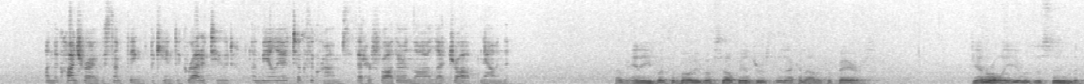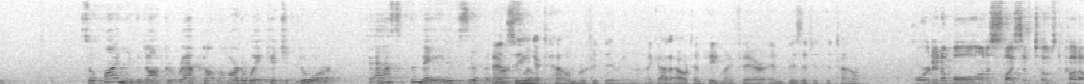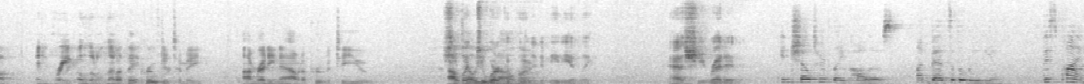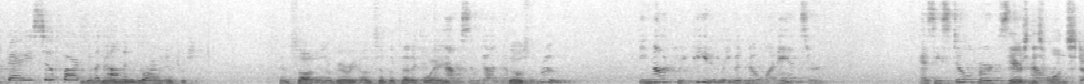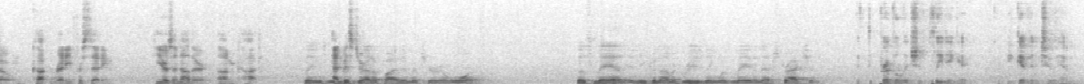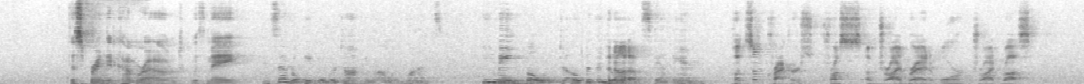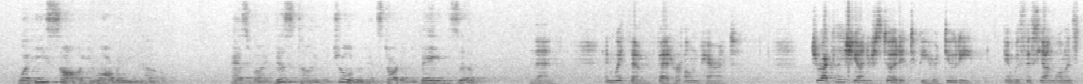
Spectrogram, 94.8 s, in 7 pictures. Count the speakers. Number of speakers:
eight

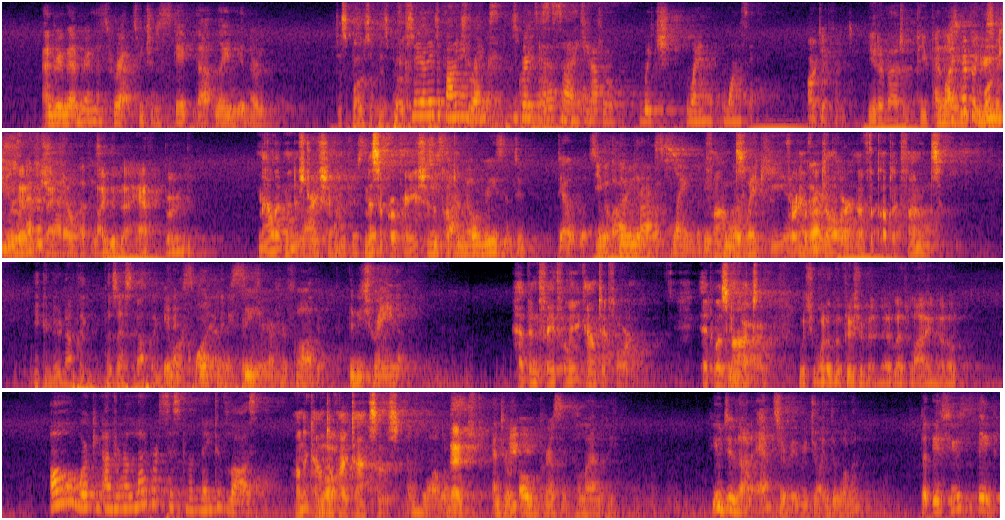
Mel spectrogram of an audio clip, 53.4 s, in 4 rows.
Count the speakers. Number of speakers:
eight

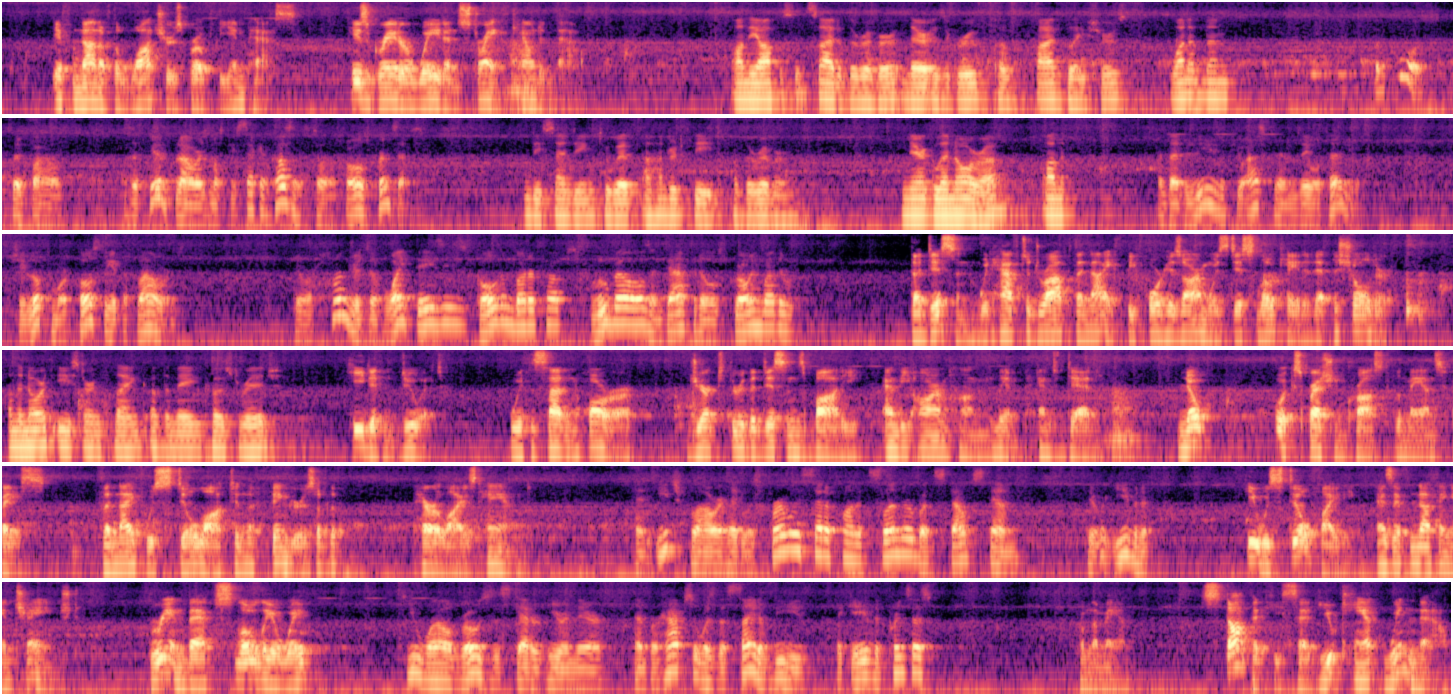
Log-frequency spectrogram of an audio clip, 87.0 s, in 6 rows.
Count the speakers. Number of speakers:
three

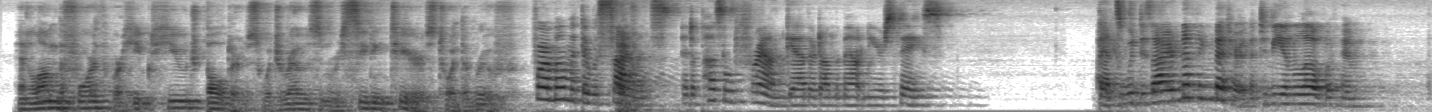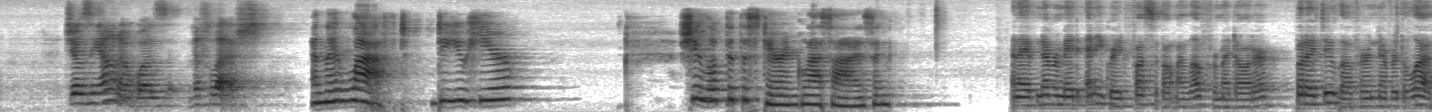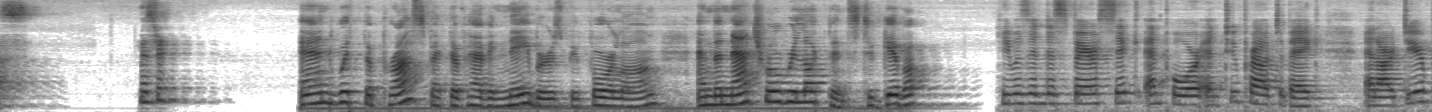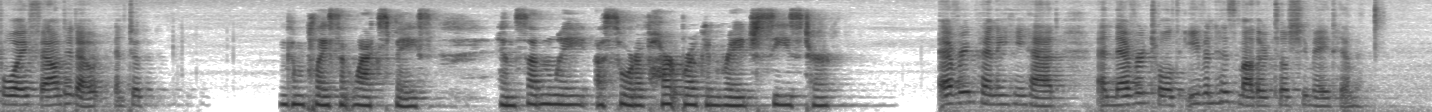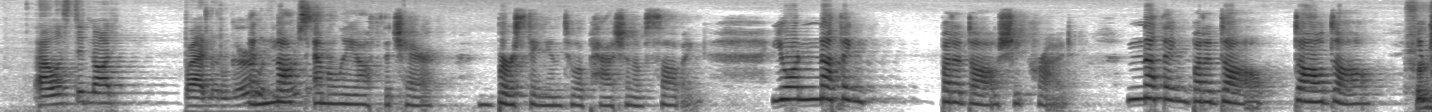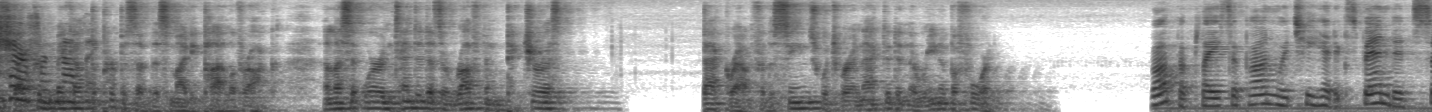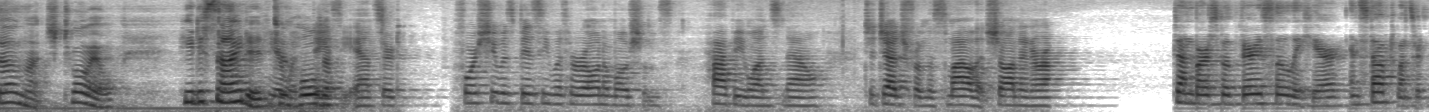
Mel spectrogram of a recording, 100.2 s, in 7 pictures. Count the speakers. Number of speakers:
seven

